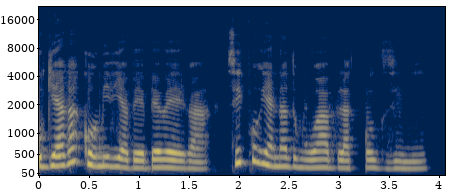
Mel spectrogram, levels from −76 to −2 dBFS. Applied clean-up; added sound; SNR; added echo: neural mask model DeepFilterNet 3.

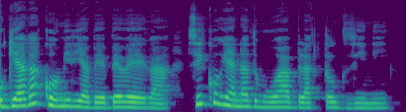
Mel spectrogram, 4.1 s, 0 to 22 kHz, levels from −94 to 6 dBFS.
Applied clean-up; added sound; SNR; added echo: none; none; none; none.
